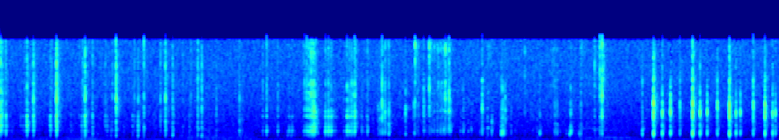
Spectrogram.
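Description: Long nails tap the lid and scratch the beaded border of a clear plastic eyeshadow palette case, a small, rectangular, hollow, faceted clear plastic compact. Quiet, rapid, bright clicks and dry scratching crackle in quick bursts, growing sharper and more distinct toward the end. A steady low hum runs underneath throughout.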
